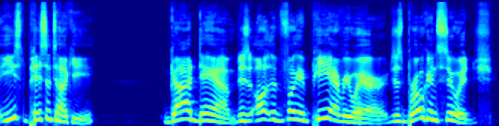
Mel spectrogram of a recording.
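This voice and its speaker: A man's voice: high-pitched, a bit bright, dry recording. A man, recorded close and dry. He talks off the cuff like a streamer, swearing freely, with a mocking, incredulous edge to his commentary. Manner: breaks often into laughter while talking. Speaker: live streamer. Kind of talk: casual rant and commentary to a stream audience.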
